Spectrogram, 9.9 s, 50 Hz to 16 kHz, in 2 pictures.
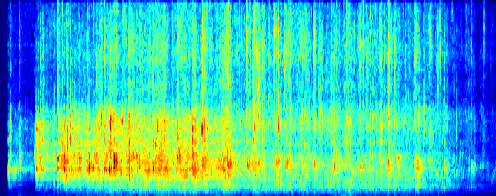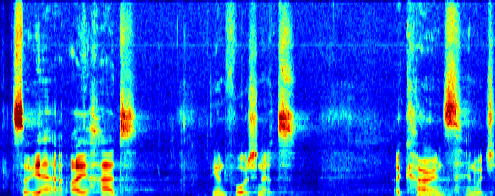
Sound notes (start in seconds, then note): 0.0 audience clapping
